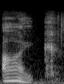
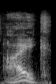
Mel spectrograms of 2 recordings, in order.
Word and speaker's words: Icke: It's actually David Icke. Ike? Yeah. Oh, look like Icke. You could pronounce it Icke.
